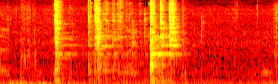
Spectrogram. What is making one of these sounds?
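A shovel scrapes and thumps in dirt.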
